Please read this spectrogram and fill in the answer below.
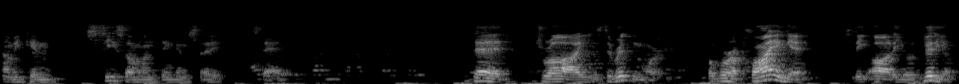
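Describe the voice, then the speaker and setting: Male teacher, very animated delivery, rhetorical questions, restated phrases, dull roomy recording. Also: mid-range voice, unhurried. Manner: rhetorical questions, repeats and rephrases himself. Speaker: teacher leading a class. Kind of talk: interactive lecture to a small class. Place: indoor room with a few students. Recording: echoey room, dull muffled sound.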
